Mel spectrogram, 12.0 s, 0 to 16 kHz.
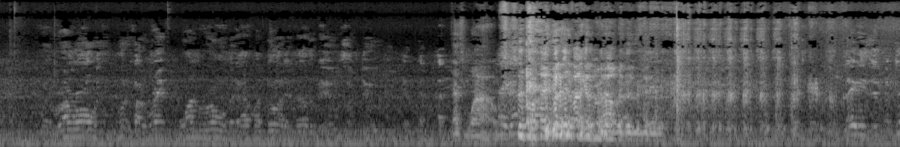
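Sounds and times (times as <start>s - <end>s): breathy laughter: 9.2s - 11.4s.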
